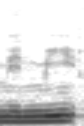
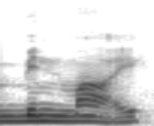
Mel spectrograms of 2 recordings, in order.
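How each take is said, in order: First: The name ends with an 'ee' sound. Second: The name ends with an 'eye' sound. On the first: The speaker calls it right. "I'm gonna call them Minmi" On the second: The speaker calls it wrong. "I'm not a fan of Minmai"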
